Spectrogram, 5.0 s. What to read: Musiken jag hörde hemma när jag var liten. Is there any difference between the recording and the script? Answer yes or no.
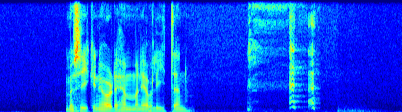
no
